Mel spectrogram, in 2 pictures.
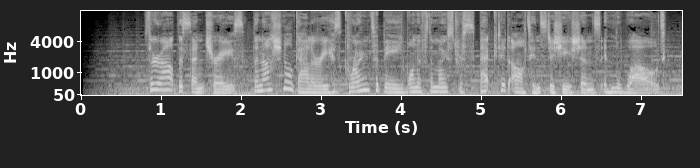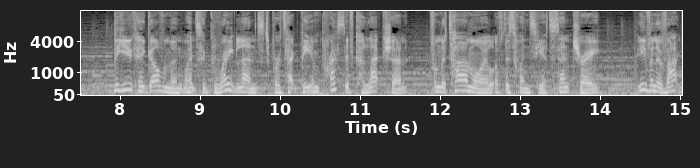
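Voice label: elearning, Estuary Accent, Millennial Female Voice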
